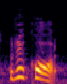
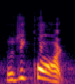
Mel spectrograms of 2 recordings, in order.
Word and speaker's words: record: If I say record, then it is noun or adjective. But if I say record, then this is verb.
